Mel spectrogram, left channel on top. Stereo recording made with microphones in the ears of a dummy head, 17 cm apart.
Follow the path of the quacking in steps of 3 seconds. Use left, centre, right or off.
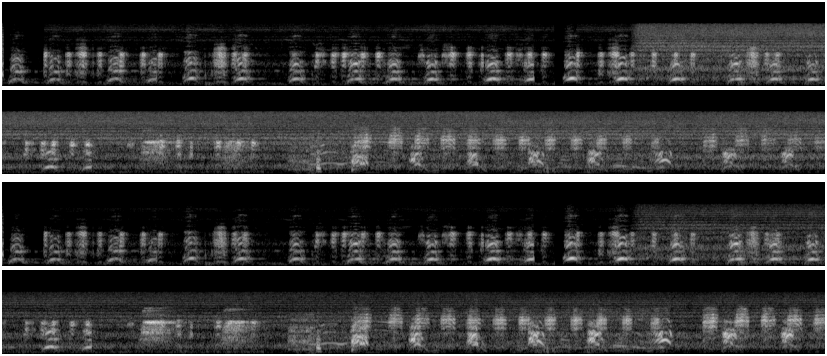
left, left, left, left, centre, right.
